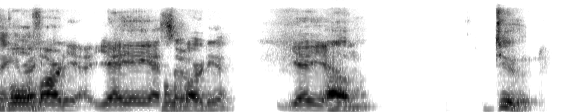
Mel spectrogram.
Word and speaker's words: Boulevardia: So, Boulevardia.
